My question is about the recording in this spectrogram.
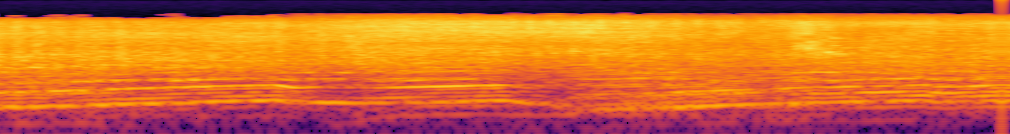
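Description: Car engine held at high revs, wavering, dipping briefly about halfway through and climbing again, with its tyres spinning and squealing: a burnout.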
